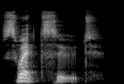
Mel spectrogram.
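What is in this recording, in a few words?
"sweatsuit", British English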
